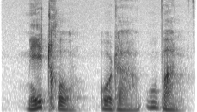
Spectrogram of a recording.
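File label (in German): "Metro", German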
